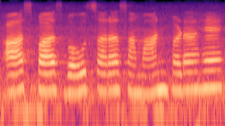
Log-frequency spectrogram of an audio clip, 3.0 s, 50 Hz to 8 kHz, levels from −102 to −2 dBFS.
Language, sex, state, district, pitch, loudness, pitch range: Hindi, female, Punjab, Fazilka, 210 Hz, -16 LUFS, 200-220 Hz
